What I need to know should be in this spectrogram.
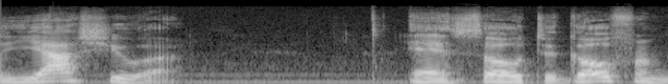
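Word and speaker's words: Yeshua: Now, you wouldn't pronounce it like Jesus like that. It would be closer to, you would probably say it in Aramaic, Yahshua.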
